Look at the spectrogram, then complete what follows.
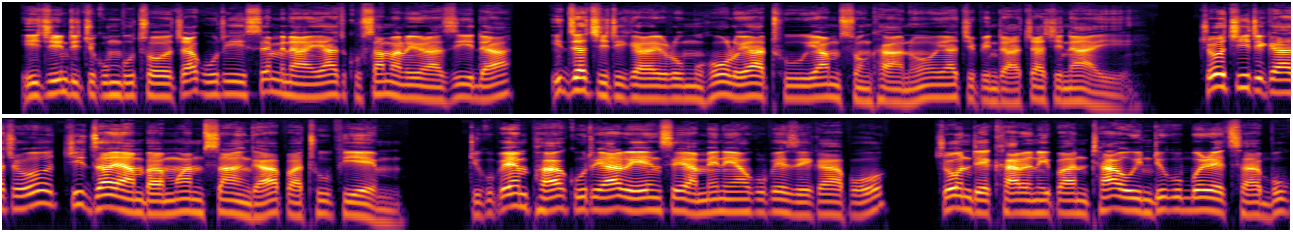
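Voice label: Chewa, male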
